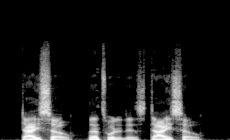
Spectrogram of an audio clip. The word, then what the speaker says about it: Daiso: In Japanese it is said as Daiso.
